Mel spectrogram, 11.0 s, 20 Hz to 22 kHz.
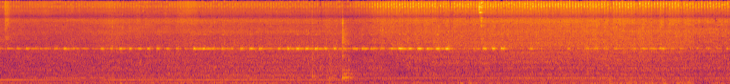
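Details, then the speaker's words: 2013 Nissan Micra Active, 49,700 km, engine very hot after about 40 minutes: steady high whine with uneven warble over idle; radiator cooling fan moving irregularly, suspected cause of the noise. "can you see the irregular movement of the fan so that is what is causing can you see that that's what is causing this nice i literally had to wait for 20 minutes again roughly 40 minutes only when the engine gets very hot this comes really a problem that just cropped up"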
